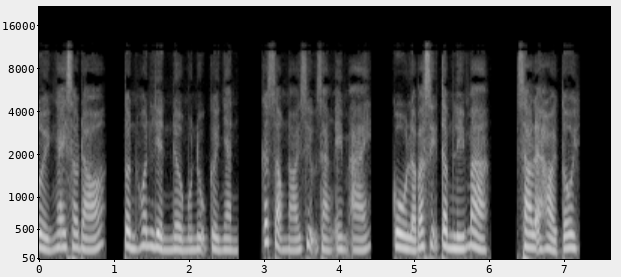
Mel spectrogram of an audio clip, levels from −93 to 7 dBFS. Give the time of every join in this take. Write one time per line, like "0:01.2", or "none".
0:02.6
